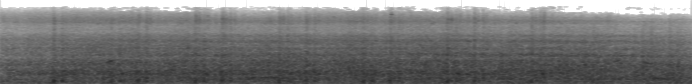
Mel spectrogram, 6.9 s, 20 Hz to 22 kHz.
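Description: JR West 289 series limited-express electric train passing through at speed, its wheels clattering rapidly over rail joints and turnouts under a steady rumble.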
